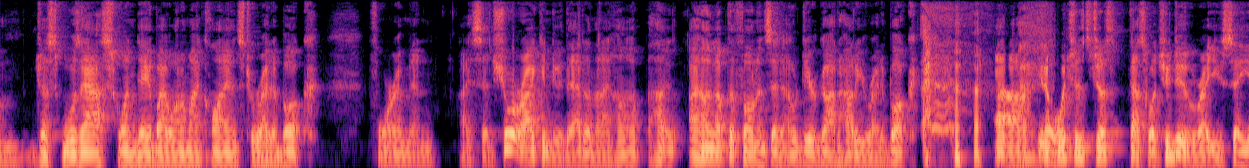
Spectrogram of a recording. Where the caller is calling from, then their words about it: Kansas City, Missouri, United States; I am in the United States. I'm in Kansas City in the state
